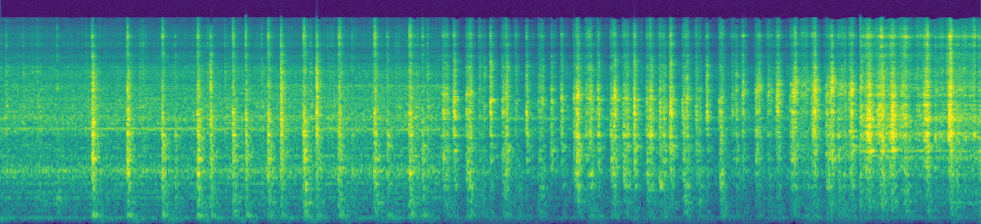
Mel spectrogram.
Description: Light knocking and rattling with some sanding and scraping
